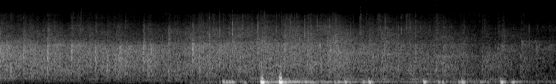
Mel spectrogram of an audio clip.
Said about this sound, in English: But can we give these guys a round of applause and welcome them to Holy Trinity?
